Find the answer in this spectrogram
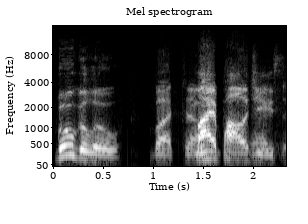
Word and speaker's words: Boogaloo: Now, Joel, I hear that you're going to teach us the Bugaloo. Yes, it's pronounced Boogaloo, but...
